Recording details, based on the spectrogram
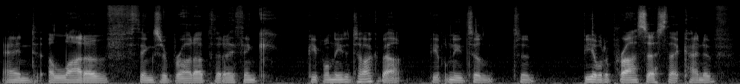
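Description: A man's voice: lowish voice, level tone, moderate pace, darkish tone. A man talking casually on a podcast as a producer and co-host. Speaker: audio drama producer, co-host.

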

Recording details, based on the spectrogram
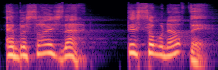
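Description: A man's voice: high-pitched, big pitch swings, moderate pace, darkish tone, breathy edge, voice pushed up, exaggerated voice. A man reading aloud and voicing an anxious young woman stranded at a roadside inn, pressing with questions. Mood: anxious, demanding.

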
